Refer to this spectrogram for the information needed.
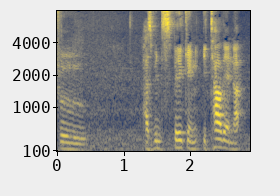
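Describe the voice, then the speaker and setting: A man in a casual conversation, speaking haltingly and searching for words with many fillers. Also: mid-range voice. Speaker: conversation partner. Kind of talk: casual chat. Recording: clear background noise.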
